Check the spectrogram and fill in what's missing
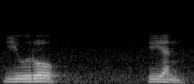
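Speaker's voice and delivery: "European" drawn out very slowly; slow drawn-out word. Shown as a demonstration. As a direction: stretch "European" so they hear the य sound. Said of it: "example ले लेते हैं". ("European" को बहुत खींचकर धीरे बोलना)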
